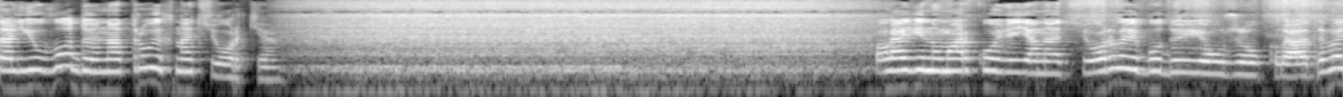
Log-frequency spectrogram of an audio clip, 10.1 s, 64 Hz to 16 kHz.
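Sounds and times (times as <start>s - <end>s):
kitchen machine motor humming: 2.1s - 7.0s.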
